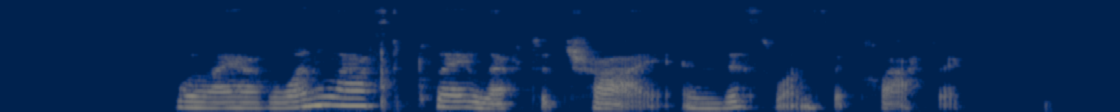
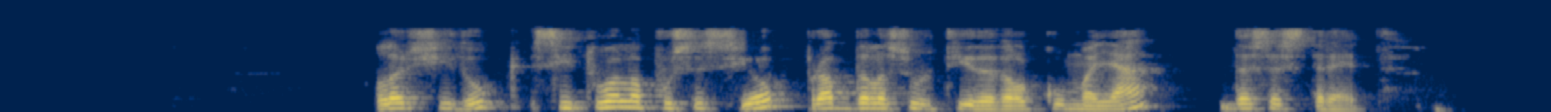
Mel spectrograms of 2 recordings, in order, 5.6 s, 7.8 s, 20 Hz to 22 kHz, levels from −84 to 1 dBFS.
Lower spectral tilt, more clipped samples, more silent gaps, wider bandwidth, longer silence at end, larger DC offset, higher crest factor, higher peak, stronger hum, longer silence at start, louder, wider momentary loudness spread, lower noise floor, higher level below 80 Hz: first, -6.5 dB/octave vs -5 dB/octave; neither; neither; first, 16.5 kHz vs 8 kHz; second, 0.8 s vs 0.95 s; neither; about the same, 16 dB vs 18 dB; second, -28 dBFS vs -2 dBFS; neither; second, 0.9 s vs 1.9 s; second, -44 LUFS vs -19 LUFS; about the same, 12 LU vs 10 LU; first, under -90 dBFS vs -81 dBFS; second, -88 dBFS vs -62 dBFS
